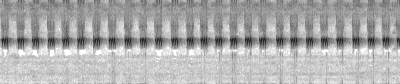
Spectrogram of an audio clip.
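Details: Cricket calling loudly in a natural recording meant for bird therapy. Sharp, high-pitched chirps follow one another at a quick, even pace of nearly four per second through the whole stretch, on a quiet background.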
